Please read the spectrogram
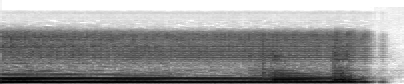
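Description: Distorted electric guitar holding one chord that rings steadily, then stops abruptly near the end.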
